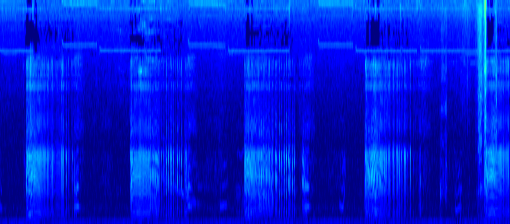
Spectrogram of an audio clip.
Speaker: my snoring baby.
